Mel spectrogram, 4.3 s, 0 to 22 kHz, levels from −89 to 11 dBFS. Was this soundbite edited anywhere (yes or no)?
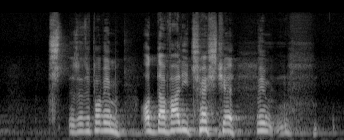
yes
